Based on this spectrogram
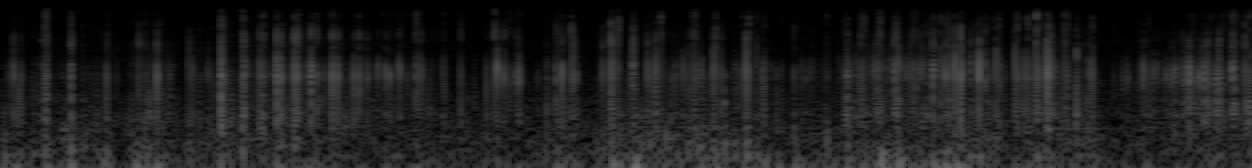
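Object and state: Studded faux leather clutch bag.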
